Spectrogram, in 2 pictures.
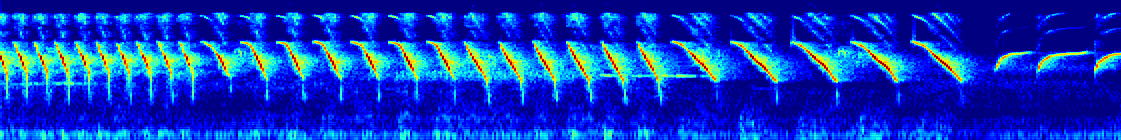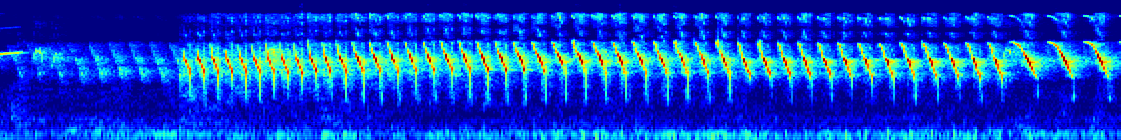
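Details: Excited canary singing to stimulate male and female canaries to mate: fast rapid trills of downward-sweeping high notes, a brief pause with a few slurred notes, then a dense buzzing high roll.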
